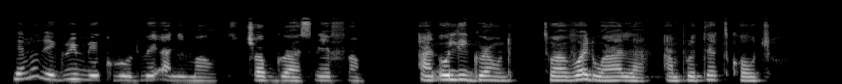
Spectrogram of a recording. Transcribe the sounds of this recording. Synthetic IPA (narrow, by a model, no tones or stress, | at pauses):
dɛnɔteɡɹĩmekɹodweʔanimald̥et͡ʃɔp̚ɡasnɛfãm | ʔãnoliɡɹãʊ̃nd | toavɔɪdwaalaãnpɹotɛk̚tkʰɔlt͡ʃɔ̥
